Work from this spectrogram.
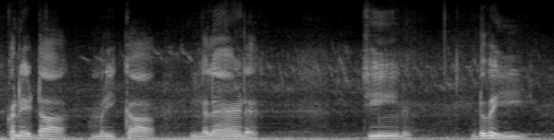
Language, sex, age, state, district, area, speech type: Punjabi, male, 18-30, Punjab, Shaheed Bhagat Singh Nagar, rural, spontaneous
